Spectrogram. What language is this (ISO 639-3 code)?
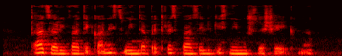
kat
